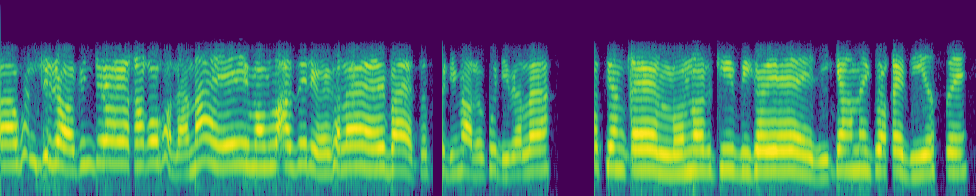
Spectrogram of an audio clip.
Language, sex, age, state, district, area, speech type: Assamese, female, 45-60, Assam, Darrang, rural, conversation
